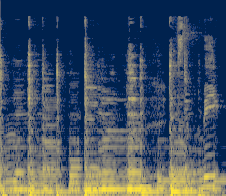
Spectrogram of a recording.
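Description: Acoustic guitar accompanying a folk song, chords strummed and picked with a steady run of sharp string attacks.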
